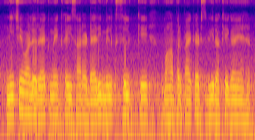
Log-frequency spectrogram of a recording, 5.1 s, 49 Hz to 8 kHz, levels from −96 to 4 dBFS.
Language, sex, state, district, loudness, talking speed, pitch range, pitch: Hindi, male, Gujarat, Valsad, -14 LUFS, 200 wpm, 115-120 Hz, 120 Hz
